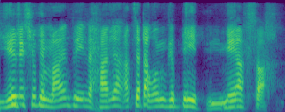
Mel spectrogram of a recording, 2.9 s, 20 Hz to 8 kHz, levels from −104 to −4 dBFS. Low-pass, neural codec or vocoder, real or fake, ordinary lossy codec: 7.2 kHz; codec, 16 kHz in and 24 kHz out, 0.6 kbps, FireRedTTS-2 codec; fake; none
